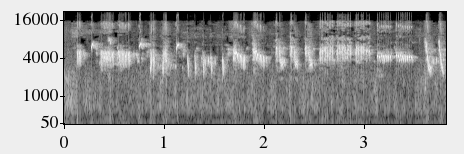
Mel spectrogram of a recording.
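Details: A clamorous reed warbler's song, meant as a model for cage birds to copy. Grating, dense chatter of rasping trills and high squeaks, with one drawn-out buzzy note and short stuttering bursts.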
